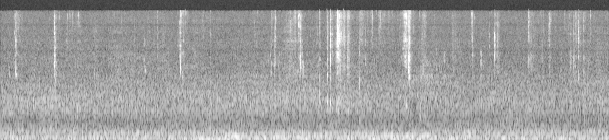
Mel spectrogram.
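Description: Chewing and biting into a Jack in the Box crispy taco shell: scattered crunches and mouth clicks, most frequent around the middle, over a low steady hum.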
